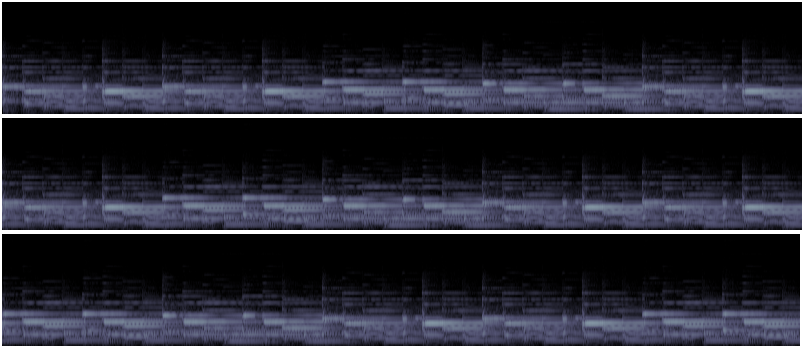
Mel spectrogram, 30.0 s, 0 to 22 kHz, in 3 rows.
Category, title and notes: Music > Solo instrument
Piano loops 199 octave short loop 120 bpm
Beautiful piano harmony inspired by the work of Danny Elfman. This sound can be combined with other sounds in the pack. Otherwise, it is well usable up to 4/4 120 bpm.
120, 120bpm, free, loop, music, piano, pianomusic, reverb, samples, simple, simplesamples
